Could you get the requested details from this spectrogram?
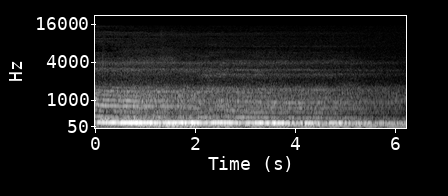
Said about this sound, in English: We're going to breathe into the chest center. We're going to breathe out with a sound that supports your chest with a ha.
